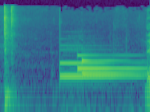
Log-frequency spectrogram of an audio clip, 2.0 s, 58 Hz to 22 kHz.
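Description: The Windows 10 'IM' toast notification sound: a short electronic chime of two notes, the second entering about a quarter second after the first, both ringing on and fading. A short click comes just before it.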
